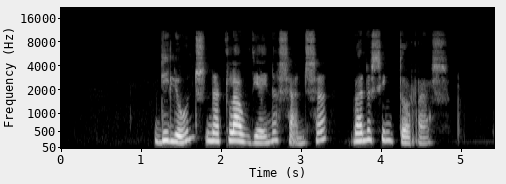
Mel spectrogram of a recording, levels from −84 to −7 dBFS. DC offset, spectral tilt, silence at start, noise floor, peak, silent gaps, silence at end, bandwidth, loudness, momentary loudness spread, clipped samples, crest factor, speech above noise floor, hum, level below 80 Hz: under 0.1%; -6 dB/octave; 1.15 s; -74 dBFS; -4 dBFS; none; 0.65 s; 11.5 kHz; -24 LUFS; 16 LU; under 0.1%; 20 dB; 51 dB; none; -78 dBFS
